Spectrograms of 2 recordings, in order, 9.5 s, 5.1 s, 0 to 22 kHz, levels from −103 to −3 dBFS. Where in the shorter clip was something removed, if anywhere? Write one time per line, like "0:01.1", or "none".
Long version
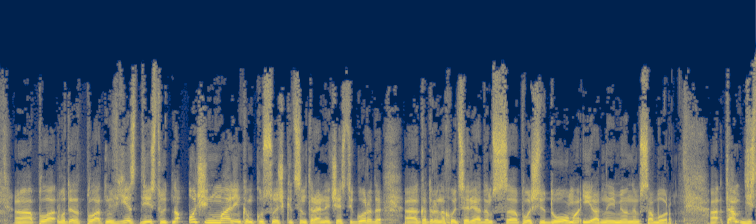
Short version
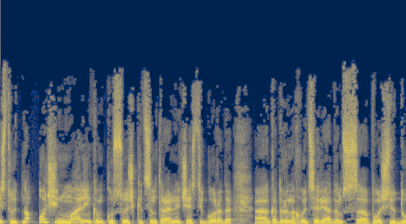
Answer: none

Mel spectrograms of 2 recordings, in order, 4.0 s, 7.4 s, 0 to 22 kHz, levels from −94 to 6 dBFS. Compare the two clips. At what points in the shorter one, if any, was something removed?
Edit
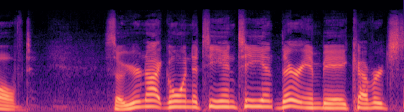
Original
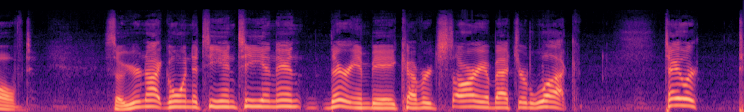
0:02.7

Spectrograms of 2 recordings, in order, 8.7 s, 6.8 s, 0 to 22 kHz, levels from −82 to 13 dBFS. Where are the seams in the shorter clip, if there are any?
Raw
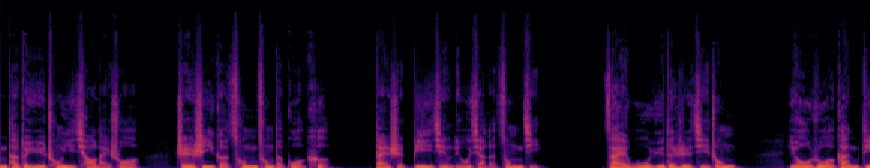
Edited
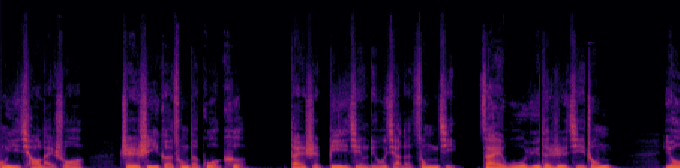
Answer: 0:01.7
0:04.7

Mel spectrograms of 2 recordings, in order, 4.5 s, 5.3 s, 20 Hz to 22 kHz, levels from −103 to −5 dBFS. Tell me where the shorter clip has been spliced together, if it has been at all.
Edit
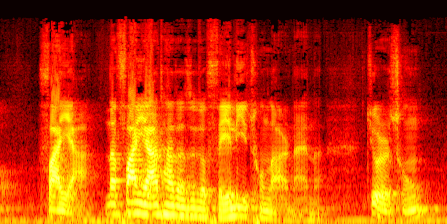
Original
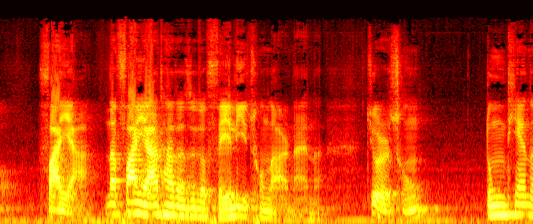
none

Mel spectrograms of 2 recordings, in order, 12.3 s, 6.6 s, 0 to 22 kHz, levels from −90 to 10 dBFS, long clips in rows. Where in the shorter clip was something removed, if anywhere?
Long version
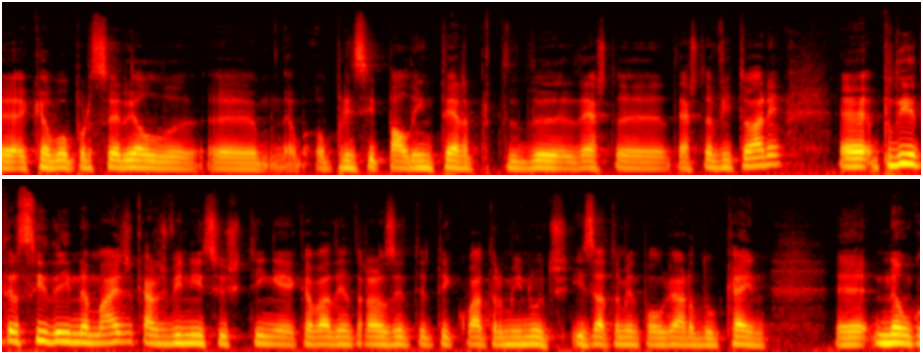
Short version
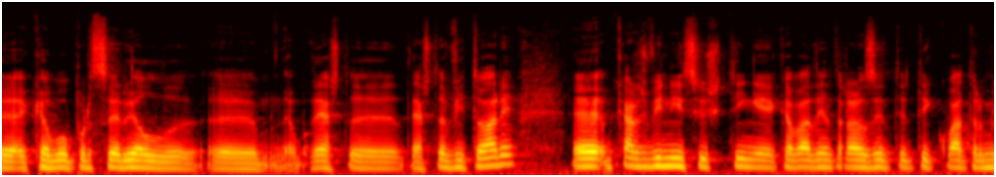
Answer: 0:02.1
0:04.1

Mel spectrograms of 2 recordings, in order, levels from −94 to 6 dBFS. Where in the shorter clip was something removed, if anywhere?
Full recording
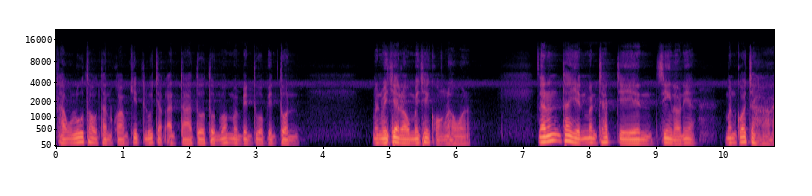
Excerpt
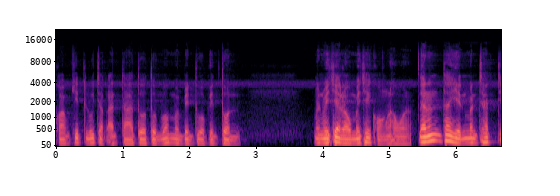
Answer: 0:05.4

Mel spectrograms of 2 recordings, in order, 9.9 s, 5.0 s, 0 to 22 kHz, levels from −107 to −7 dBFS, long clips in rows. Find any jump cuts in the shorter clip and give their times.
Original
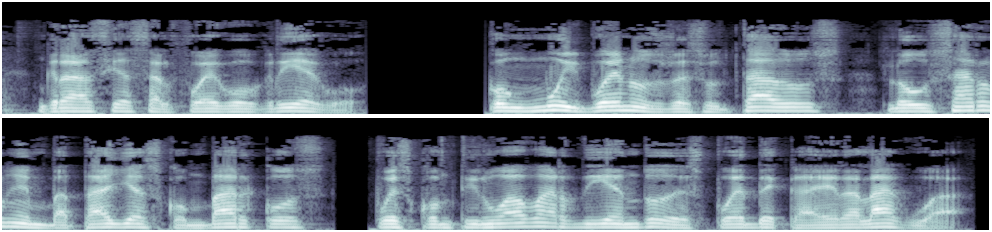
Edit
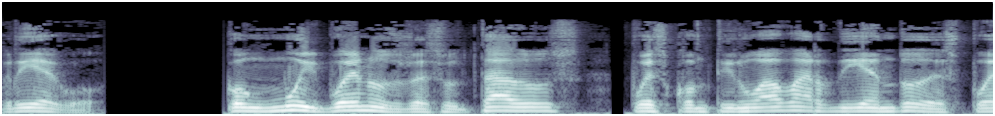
0:03.0

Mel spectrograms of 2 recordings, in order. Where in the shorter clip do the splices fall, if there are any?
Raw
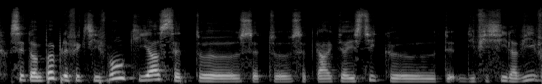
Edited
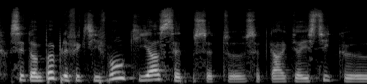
0:01.9

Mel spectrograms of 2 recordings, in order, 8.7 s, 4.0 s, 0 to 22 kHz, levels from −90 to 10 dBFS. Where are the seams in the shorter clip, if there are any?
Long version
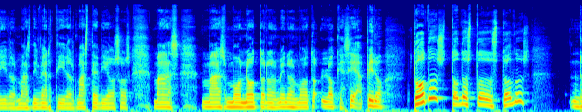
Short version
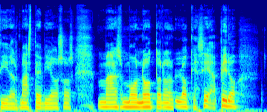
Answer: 0:01.4
0:02.6

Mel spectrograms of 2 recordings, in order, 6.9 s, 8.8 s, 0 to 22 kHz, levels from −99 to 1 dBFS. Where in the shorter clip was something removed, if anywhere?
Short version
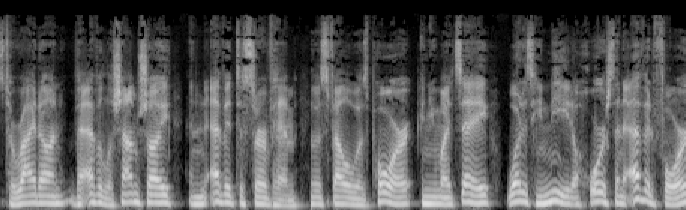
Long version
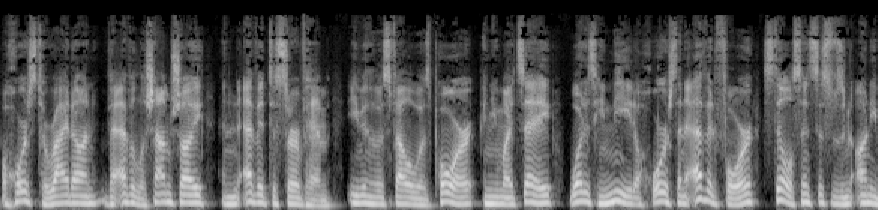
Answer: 0:03.1

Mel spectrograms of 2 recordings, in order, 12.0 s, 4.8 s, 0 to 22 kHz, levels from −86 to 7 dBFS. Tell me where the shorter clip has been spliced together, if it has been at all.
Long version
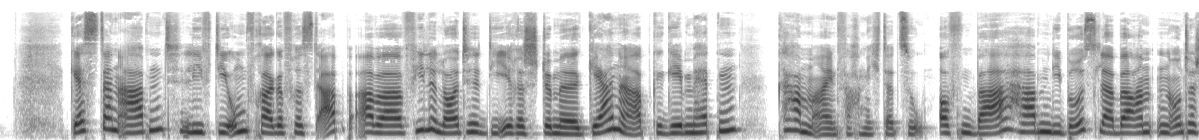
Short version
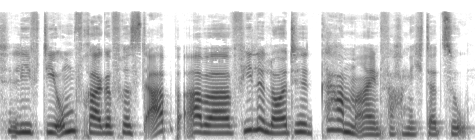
0:03.1

